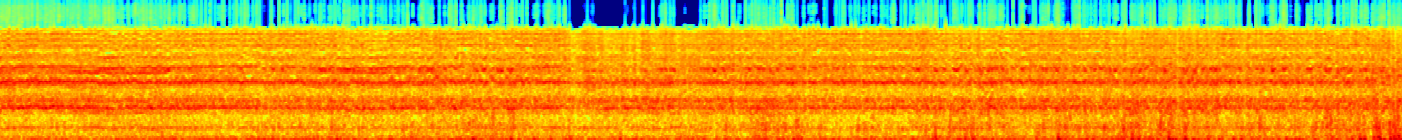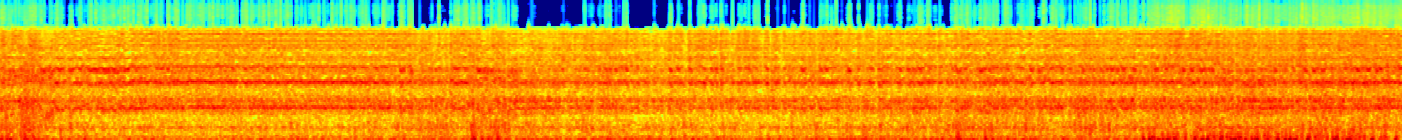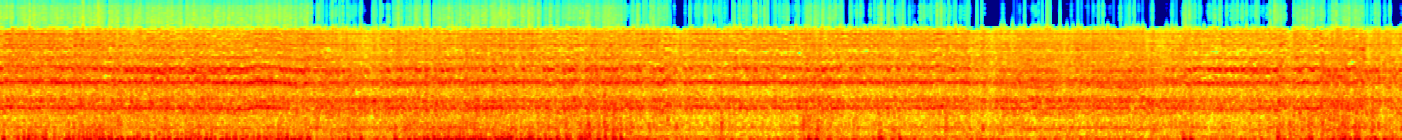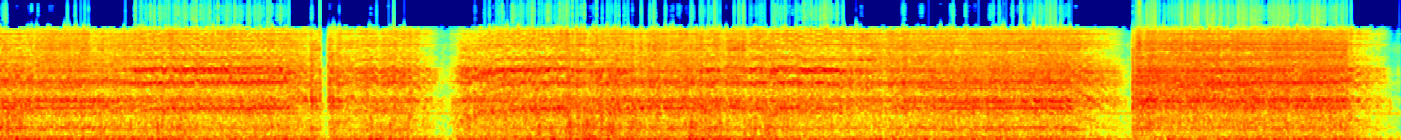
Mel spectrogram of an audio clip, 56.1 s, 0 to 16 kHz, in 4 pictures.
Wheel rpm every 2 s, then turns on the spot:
220, 220, 230, 230, 230, 230, 230, 210, 240, 230, 230, 240, 230, 230, 230, 210, 230, 230, 230, 220, 220, 220, 170, 130, 210, 210, 140, 160.
none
